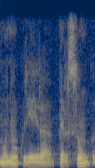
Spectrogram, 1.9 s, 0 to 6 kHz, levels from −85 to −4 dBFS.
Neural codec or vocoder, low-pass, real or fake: none; 5.4 kHz; real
